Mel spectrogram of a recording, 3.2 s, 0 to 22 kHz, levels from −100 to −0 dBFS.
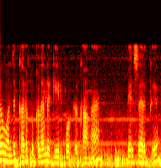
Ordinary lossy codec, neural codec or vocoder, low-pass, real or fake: none; codec, 16 kHz, 8 kbps, FunCodec, trained on Chinese and English, 25 frames a second; 7.2 kHz; fake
